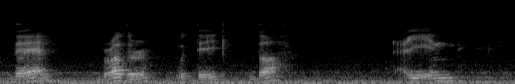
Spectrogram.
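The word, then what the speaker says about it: عين: Now, I think this is the hardest letter for non-Arabs to pronounce. It's way down here in your throat and it moves a lot when you make the sound, like it's kind of like a retching sound.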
